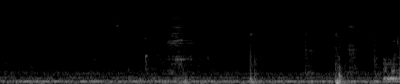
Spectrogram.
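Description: Quiet handling of fabric pieces and wooden tools on a padded ironing board, over a steady low hum. One soft thump comes about three and a half seconds in.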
